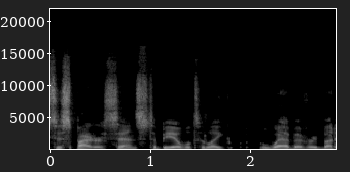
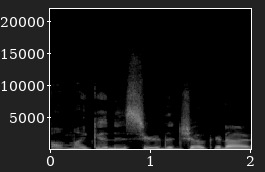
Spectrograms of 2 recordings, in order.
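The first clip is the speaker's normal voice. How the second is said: put-on panicked voice, much higher pitch; 11 semitones higher than usual. Recounting the fight scene where the Juggernaut appears, imitating Deadpool freaking out. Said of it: "Deadpool's just like freaking out".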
